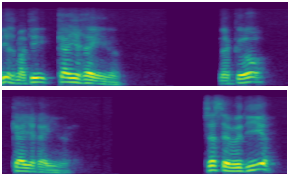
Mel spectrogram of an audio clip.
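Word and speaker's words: χαίρειν: Mais ce qui est sûr, c'est qu'il va changer un mot qui s'écrit C-H-A-I-R-E-I-N, c'est le mot qu'on a en grec, kairein, et il va prendre un mot qui ressemble beaucoup.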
